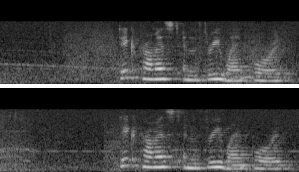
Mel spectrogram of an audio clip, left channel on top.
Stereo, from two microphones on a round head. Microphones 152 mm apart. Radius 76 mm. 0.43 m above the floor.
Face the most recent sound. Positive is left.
turn(degrees=65)  # may be behind; listen again after turning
